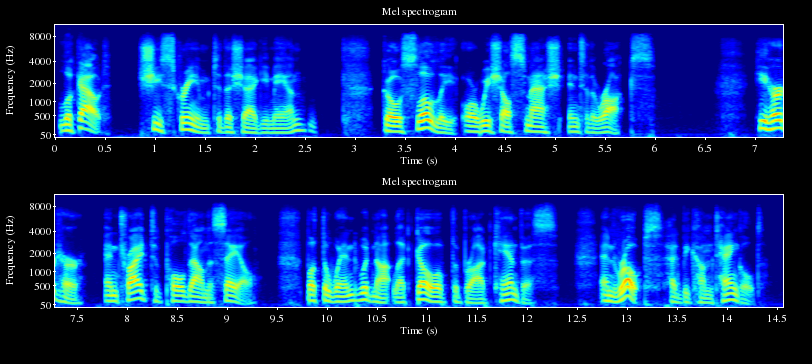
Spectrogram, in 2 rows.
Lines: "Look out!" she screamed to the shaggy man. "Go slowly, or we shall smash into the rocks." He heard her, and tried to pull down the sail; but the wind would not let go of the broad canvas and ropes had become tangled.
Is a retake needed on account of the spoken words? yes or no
no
